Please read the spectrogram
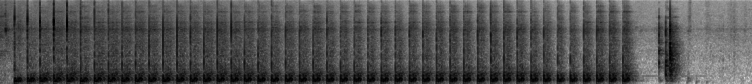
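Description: Small steel-headed hammer tapping rapidly and evenly on a leather wallet lying on a wooden bench, about six light blows a second, flattening the hand stitches into the leather. The tapping stops near the end, followed by one single knock.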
